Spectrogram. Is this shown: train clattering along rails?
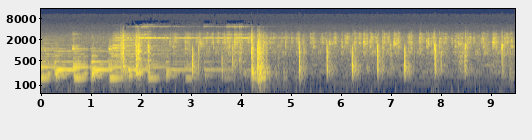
no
